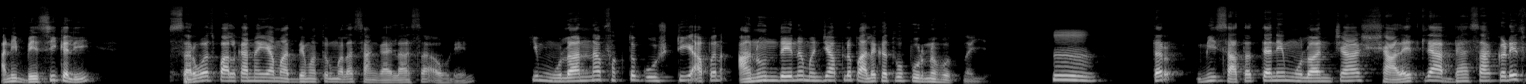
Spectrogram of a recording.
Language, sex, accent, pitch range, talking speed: Marathi, male, native, 125-185 Hz, 115 wpm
